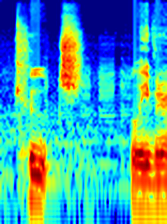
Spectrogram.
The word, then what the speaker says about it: Couch: going through Portland pronounced cooch believe it or not it looks like it says couch you might think it says couch but it's cooch and then there's a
